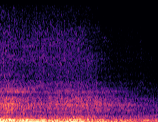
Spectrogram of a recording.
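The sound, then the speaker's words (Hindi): A police jeep engine rumbles as two people drive off to the station in it, its low revving hum shifting slightly in pitch before gradually fading. No voices are present. “वो दोनों कावेरी की पुलिस जीप में बैठे और स्टेशन के लिए निकल गए”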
